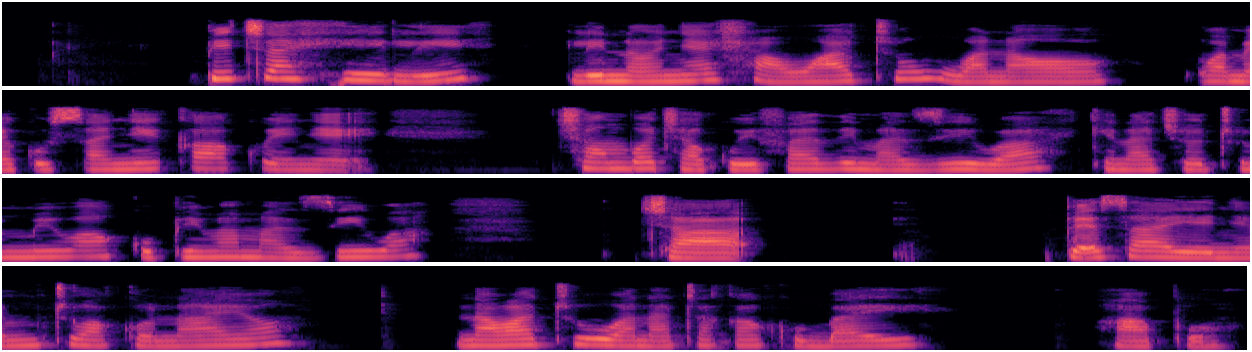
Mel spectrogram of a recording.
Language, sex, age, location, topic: Swahili, female, 18-24, Nakuru, agriculture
